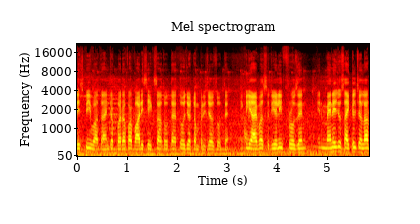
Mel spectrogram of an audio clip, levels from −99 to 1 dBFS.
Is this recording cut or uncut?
cut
